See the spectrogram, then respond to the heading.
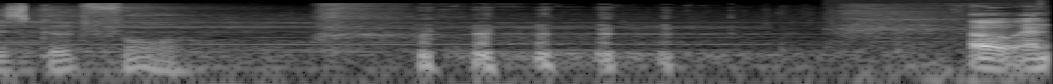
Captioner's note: laughing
